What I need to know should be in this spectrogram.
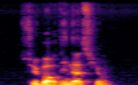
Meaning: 1. subordination 2. use of subclauses
- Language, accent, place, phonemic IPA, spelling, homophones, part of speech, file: French, France, Lyon, /sy.bɔʁ.di.na.sjɔ̃/, subordination, subordinations, noun, LL-Q150 (fra)-subordination.wav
